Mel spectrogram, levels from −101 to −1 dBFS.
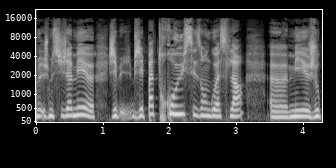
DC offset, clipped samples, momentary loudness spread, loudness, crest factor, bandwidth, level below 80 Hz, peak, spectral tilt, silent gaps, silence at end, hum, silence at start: under 0.1%; under 0.1%; 5 LU; -21 LUFS; 16 dB; 16 kHz; -62 dBFS; -6 dBFS; -3 dB/octave; none; 0.05 s; none; 0 s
